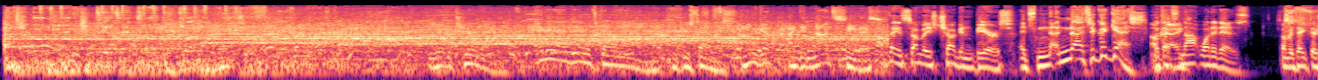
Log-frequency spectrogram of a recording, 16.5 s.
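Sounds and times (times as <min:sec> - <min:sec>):
crowd noise at the Chiefs parade in Kansas City: 0:00.0 - 0:11.6
speech: 0:08.5 - 0:16.4.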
